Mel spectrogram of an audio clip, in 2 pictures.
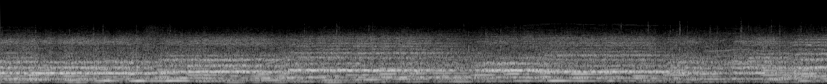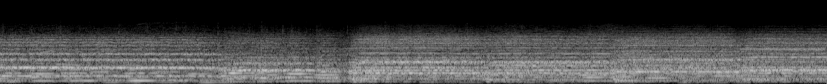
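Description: A choir singing a slow song, holding long notes, with a new phrase starting near the end.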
